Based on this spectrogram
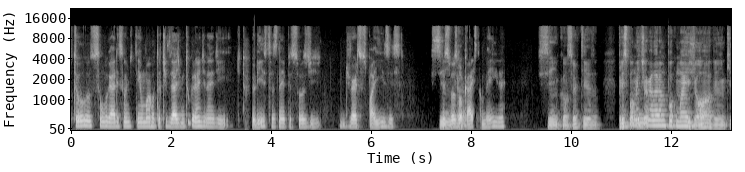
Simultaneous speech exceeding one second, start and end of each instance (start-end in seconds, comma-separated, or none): none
